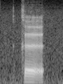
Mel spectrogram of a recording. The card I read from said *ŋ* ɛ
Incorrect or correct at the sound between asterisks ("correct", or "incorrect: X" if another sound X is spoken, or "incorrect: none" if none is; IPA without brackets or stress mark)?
incorrect: k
